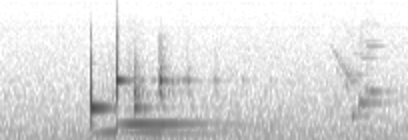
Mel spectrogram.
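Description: A short electronic chime: a quick run of a few bright pitched notes about half a second in that rings and fades within about a second, followed near the end by a faint brief falling blip, like a phone or computer notification sound.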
